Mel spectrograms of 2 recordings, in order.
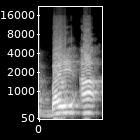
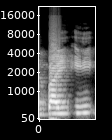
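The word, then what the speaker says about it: الْبَيْعَ: Artinya jual beli, dibacanya bai'a, nggak boleh bai'i, nggak boleh bai'u. Kenapa? Karena maf'ul.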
